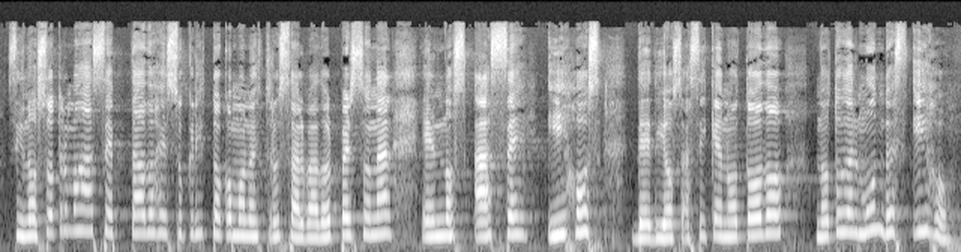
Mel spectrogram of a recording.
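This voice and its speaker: A woman's voice: high voice, darkish tone. A middle-aged woman giving a sermon in an earnest, testimonial way, acting out the people she quotes. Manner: earnest, testimony-driven, acts out quoted dialogue. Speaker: preacher.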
